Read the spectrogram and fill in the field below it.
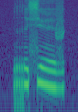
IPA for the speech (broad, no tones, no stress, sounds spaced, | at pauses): r i sʲ eː v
